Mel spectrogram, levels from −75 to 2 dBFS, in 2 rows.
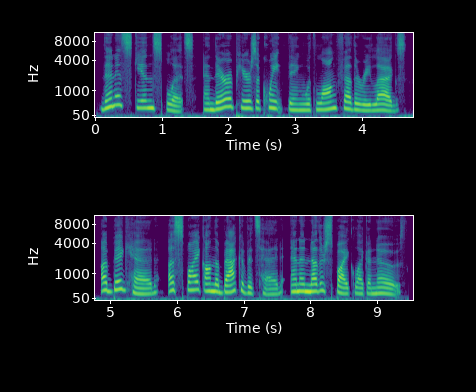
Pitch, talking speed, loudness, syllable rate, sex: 225 Hz, 195 wpm, -16 LUFS, 4.4 syllables/s, female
